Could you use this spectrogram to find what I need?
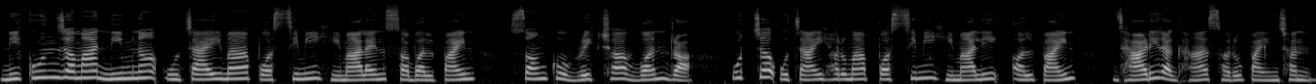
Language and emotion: Nepali, neutral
